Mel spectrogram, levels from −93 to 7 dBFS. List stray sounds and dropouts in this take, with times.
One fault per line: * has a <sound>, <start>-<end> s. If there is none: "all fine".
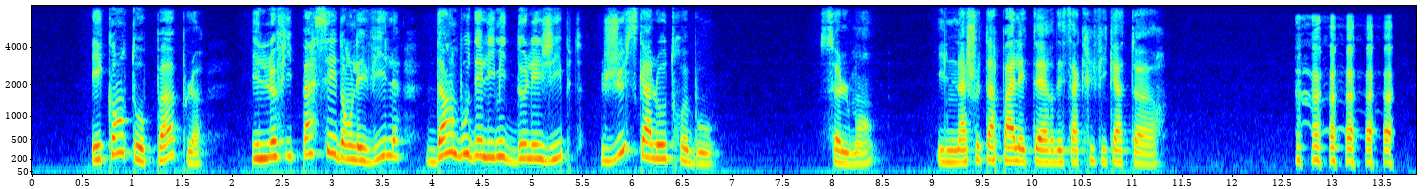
* has a laugh, 12.6-13.6 s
